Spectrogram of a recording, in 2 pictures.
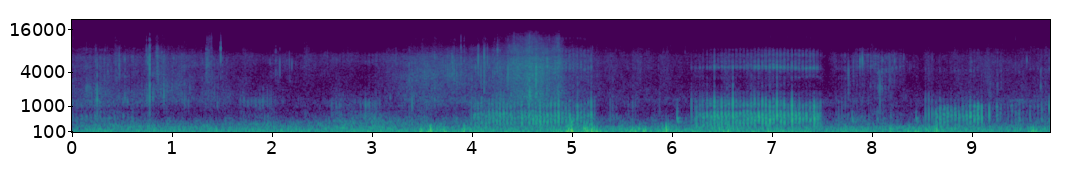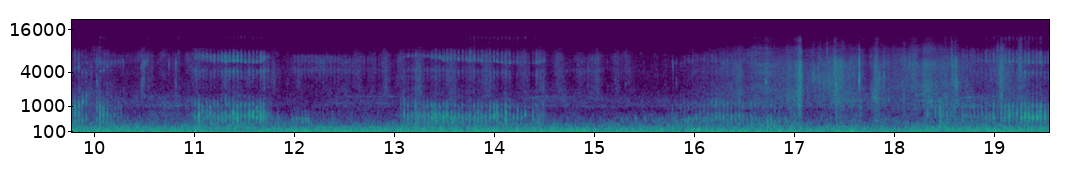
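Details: Stray orange tabby cat in a park, petted by hand and purring at high volume, filmed with a GoPro HERO8; continuous low throbbing purr with bursts of scratchy rubbing and fur-brushing sounds layered over it.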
